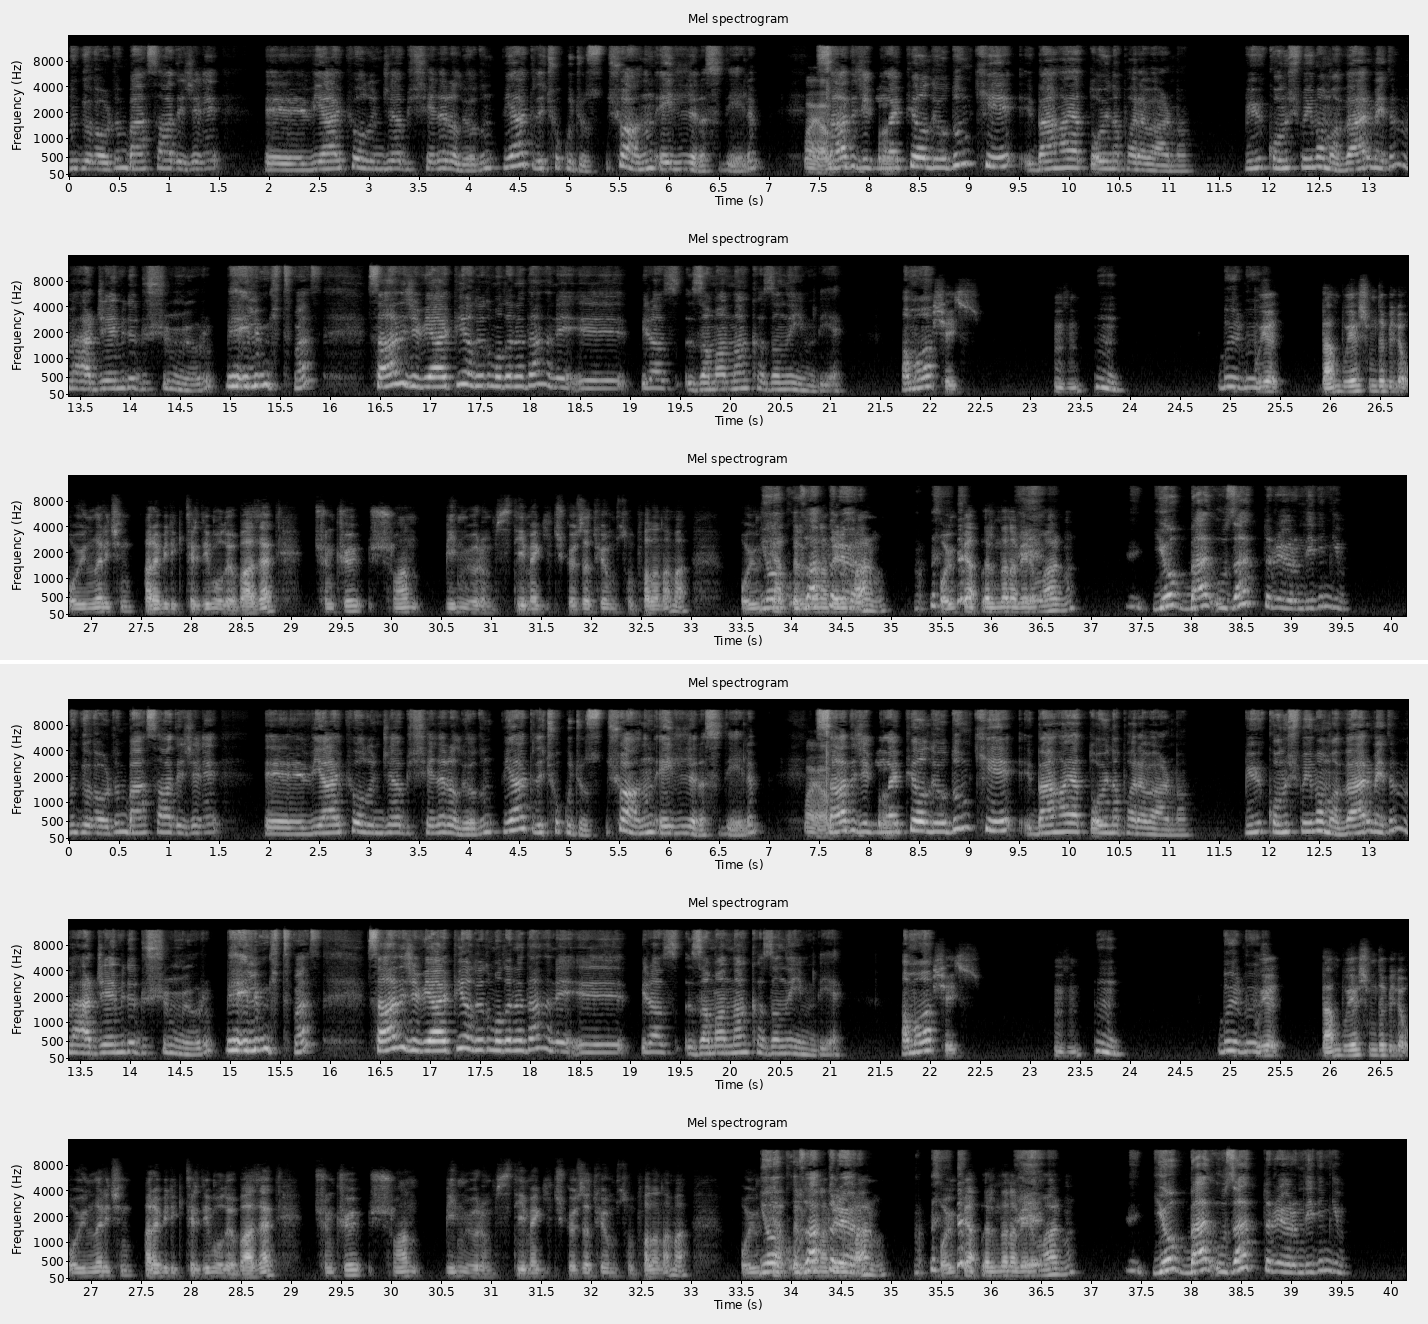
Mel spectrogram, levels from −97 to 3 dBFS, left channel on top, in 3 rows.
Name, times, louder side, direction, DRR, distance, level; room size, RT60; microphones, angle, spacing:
voice 1, 0.0-1.5 2.0-6.9 7.6-11.2 11.8-21.1 21.7-22.1 23.6-23.9 24.9-25.4 33.7-34.7 35.2-35.8 36.2-36.5 37.4-39.5, right 3 dB, 40° right, 0.5 m, -31 dB
voice 2, 7.3-7.7 8.1-8.3 22.0-22.4 23.2-23.5 25.2-25.5 25.9-30.3 30.5-32.3 32.5-32.9 33.5-34.9 35.5-36.8, left 1 dB, 10° left, 0.9 m, -33 dB
2.4 x 2.1 x 2.4 m
head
